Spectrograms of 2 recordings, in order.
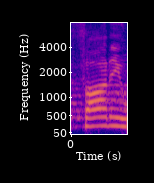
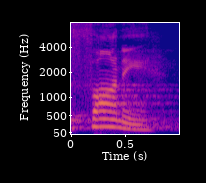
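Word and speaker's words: Fani: been destroyed because of fonnie f a n i fonnie you have to pronounce it fonnie it's called Fanny you have to pronounce fonnie I don't know how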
